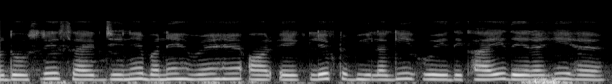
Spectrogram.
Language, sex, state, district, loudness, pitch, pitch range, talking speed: Hindi, female, Uttar Pradesh, Lucknow, -17 LUFS, 225 Hz, 220-245 Hz, 155 wpm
